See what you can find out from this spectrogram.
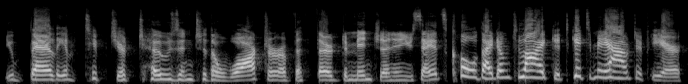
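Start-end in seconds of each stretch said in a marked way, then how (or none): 4.3-6.8 high, whiny complaint; a child begging to leave; whining child. Pretend. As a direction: whine like a child stepping into cold water. Voicing a complaining star seed.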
